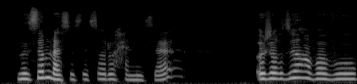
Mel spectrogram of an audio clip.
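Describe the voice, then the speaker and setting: In a dry, close sound with no echo, a woman talks with ordinary pitch variation. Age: young. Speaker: podcast co-host, student volunteer. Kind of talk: casual podcast chat.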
